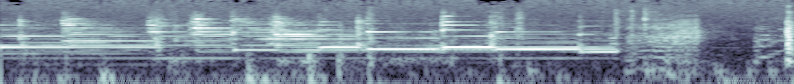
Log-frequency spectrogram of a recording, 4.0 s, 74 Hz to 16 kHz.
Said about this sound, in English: Was that your alarm, buddy? Was that your 90-by alarm? My phone is on silent.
